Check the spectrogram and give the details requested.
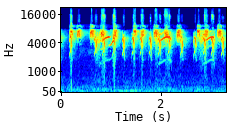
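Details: Prinia calls from a bird-luring recording that also features a bird locally called korlap: sharp high chirps in quick irregular bursts, with short rising whistled notes woven between them.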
